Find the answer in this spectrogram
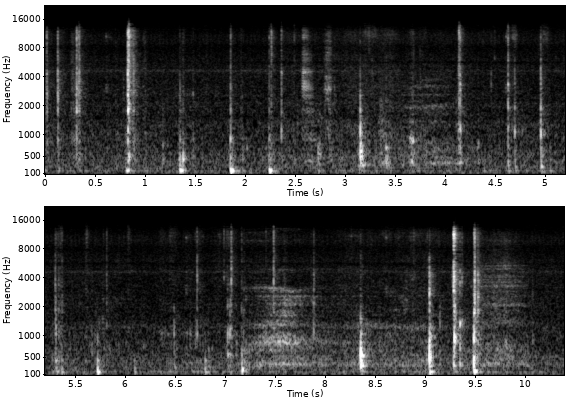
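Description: Quiet, scattered light clicks and taps of a rubber stamp being dabbed with an ink pad and the hinged clear lid of a stamp-positioning platform being closed and pressed down, with a soft rustle about seven seconds in.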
